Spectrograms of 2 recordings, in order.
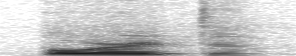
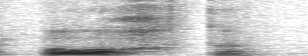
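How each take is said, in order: First: The R curls back, a retroflex sound. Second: The R is a breathy fricative sound. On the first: "Você tem o retroflexo" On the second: "Você tem o é, que é o que eu uso"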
